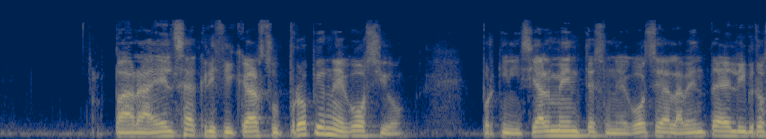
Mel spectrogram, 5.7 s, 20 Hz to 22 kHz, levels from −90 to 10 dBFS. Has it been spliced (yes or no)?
no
